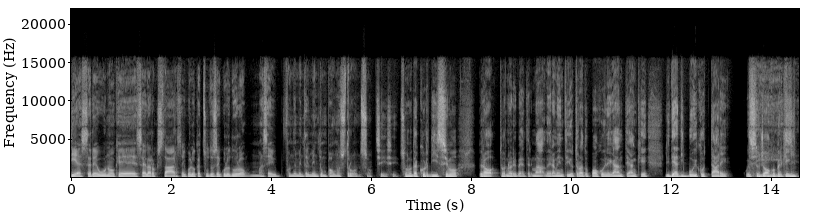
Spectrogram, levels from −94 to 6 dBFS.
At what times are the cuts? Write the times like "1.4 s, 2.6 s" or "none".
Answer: 6.6 s, 9.2 s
